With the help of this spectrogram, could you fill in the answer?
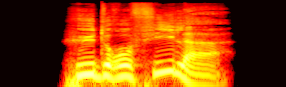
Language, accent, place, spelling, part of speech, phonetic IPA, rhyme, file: German, Germany, Berlin, hydrophiler, adjective, [hydʁoˈfiːlɐ], -iːlɐ, De-hydrophiler.ogg
- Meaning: 1. comparative degree of hydrophil 2. inflection of hydrophil: strong/mixed nominative masculine singular 3. inflection of hydrophil: strong genitive/dative feminine singular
